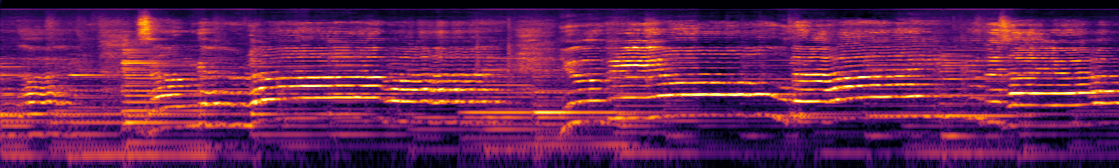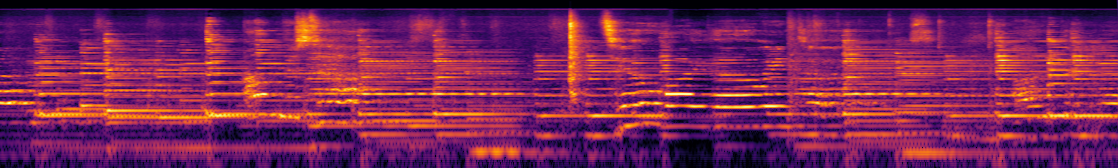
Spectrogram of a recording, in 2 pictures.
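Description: A woman sings live into a microphone over sustained electronic keyboard chords, holding long notes with a wavering vibrato.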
